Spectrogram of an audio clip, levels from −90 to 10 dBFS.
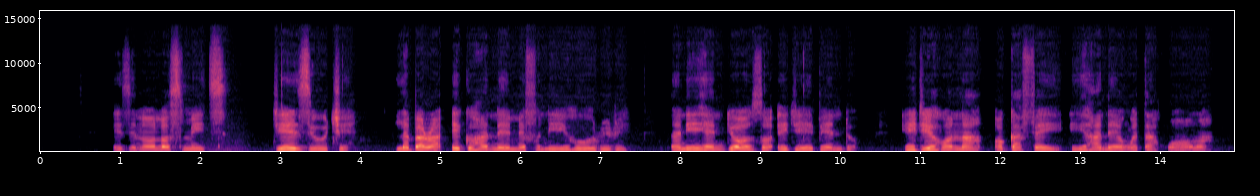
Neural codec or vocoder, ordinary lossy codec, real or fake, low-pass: vocoder, 44.1 kHz, 128 mel bands, Pupu-Vocoder; none; fake; 14.4 kHz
